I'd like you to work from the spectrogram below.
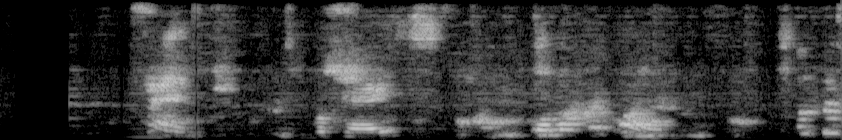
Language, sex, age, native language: Icelandic, female, 18-19, Icelandic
